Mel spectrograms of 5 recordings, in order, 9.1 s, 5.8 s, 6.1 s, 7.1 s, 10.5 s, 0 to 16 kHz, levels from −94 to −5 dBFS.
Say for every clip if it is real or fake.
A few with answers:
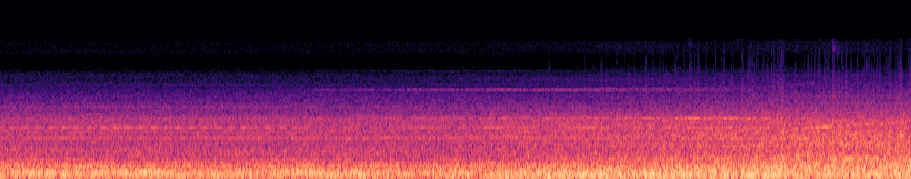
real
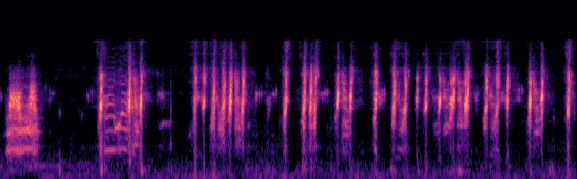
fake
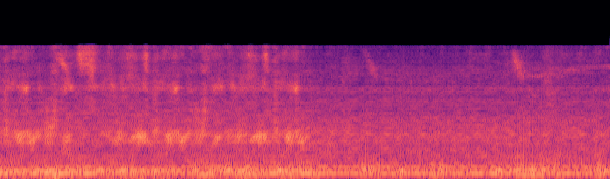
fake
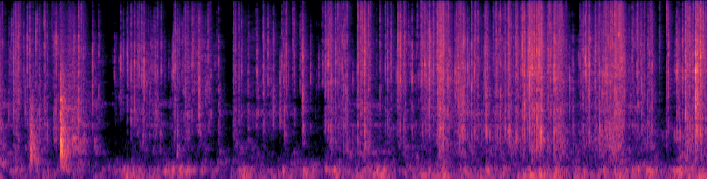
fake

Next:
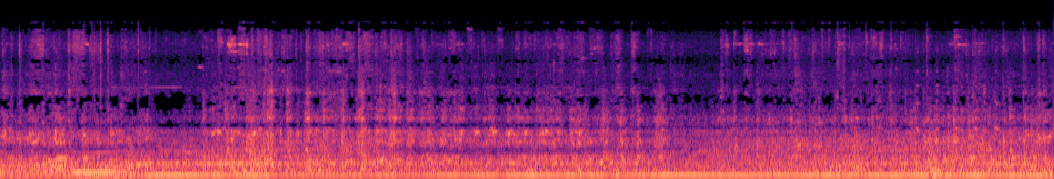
real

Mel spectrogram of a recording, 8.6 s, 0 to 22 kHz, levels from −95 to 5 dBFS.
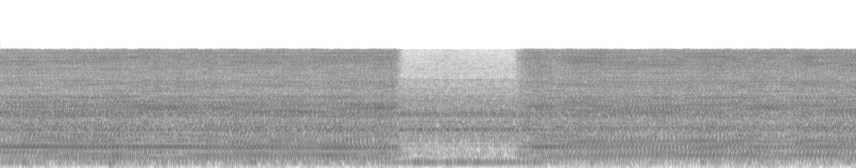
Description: real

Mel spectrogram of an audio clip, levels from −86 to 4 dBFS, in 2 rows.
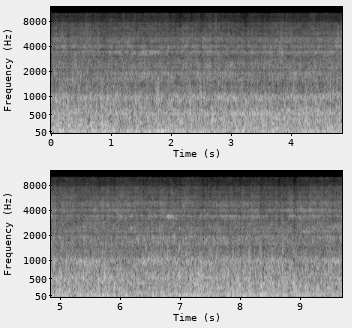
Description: fake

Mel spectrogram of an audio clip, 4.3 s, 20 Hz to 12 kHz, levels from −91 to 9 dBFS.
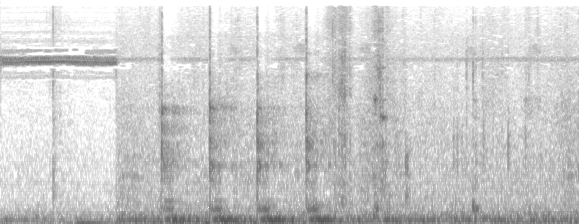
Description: real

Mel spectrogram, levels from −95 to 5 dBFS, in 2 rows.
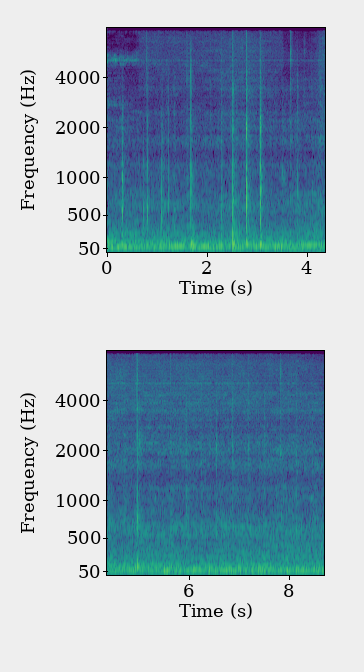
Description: fake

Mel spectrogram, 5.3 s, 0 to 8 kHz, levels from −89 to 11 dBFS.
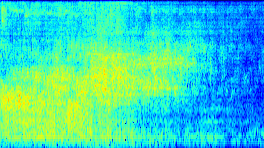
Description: fake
